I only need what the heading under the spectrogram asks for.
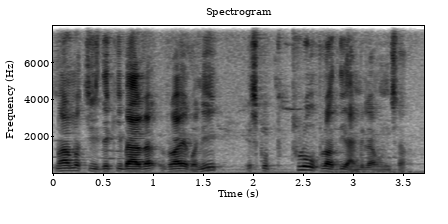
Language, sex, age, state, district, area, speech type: Nepali, female, 60+, West Bengal, Jalpaiguri, rural, spontaneous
